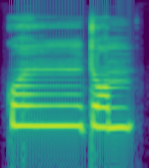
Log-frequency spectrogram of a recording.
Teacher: کلمت کنتم میں نون ساکن ہے، پھر حرف التا ہے، تو یہاں حکم ہے اخفاء، ہم یہ حکم کو غنہ کے ساتھ ادا کریں گے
